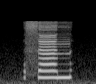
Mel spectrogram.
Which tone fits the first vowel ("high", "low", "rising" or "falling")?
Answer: high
